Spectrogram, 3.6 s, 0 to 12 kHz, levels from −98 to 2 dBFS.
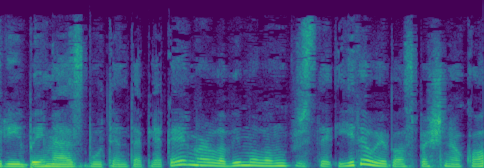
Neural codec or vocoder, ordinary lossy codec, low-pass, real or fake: codec, 24 kHz, 0.9 kbps, WavTokenizer, medium speech release version 2; AAC, 32 kbps; 10.8 kHz; fake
